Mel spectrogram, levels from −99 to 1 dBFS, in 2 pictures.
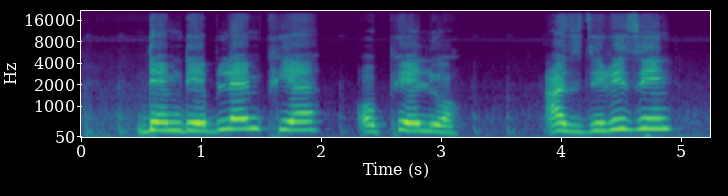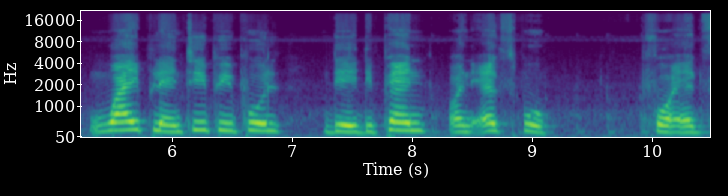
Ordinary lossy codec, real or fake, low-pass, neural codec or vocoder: none; real; 19.8 kHz; none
